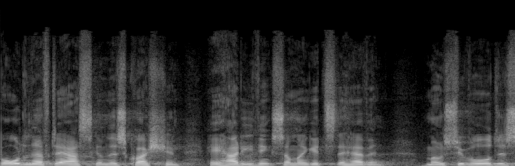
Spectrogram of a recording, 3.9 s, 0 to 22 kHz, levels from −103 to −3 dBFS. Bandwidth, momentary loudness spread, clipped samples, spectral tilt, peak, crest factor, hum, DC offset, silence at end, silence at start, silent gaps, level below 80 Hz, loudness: 17 kHz; 10 LU; under 0.1%; -5 dB/octave; -14 dBFS; 18 dB; none; under 0.1%; 0 s; 0 s; none; -70 dBFS; -32 LUFS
